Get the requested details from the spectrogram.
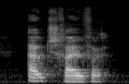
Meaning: gaffe, faux pas
- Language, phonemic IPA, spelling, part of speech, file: Dutch, /ˈœytsxœyvər/, uitschuiver, noun, Nl-uitschuiver.ogg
